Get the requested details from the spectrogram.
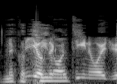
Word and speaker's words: neonicotinoids: Part of the difficulty here is the fact that the manufacturers of nicotinoids, I guess is the proper way to say it. Is that correct? – Neonicotinoids, yes. – Yeah, neonicotinoids.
